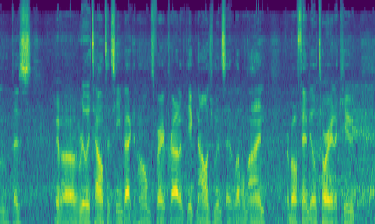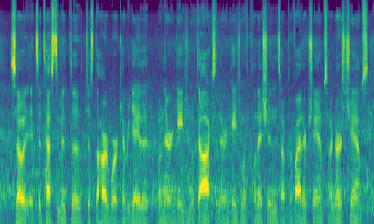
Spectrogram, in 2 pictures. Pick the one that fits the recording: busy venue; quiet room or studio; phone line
busy venue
